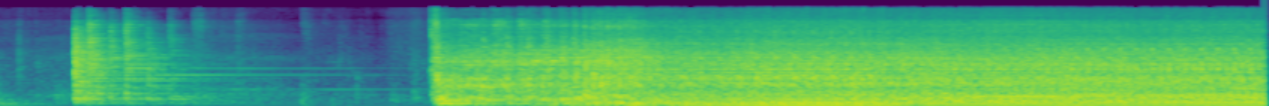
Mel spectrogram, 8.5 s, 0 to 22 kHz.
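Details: Massey Ferguson 180 diesel tractor after running out of fuel and bleeding the fuel lines: short crank catches at once and settles into a steady, even diesel run with no misfire or stumble; healthy start.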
